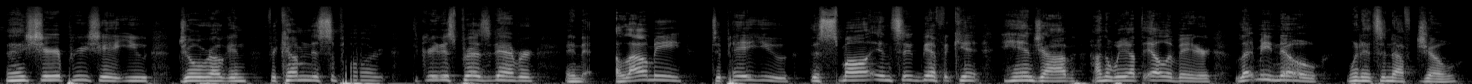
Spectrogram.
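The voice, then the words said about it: Donald Trump impression. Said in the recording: “his Trump accent”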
